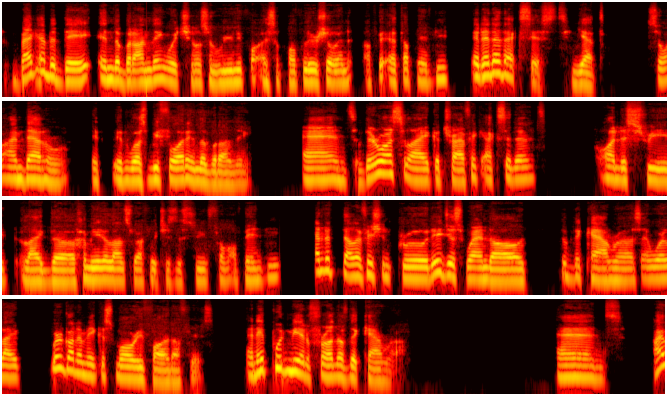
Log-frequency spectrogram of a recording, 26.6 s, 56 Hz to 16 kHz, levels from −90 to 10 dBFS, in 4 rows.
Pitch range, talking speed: 130-165 Hz, 190 wpm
